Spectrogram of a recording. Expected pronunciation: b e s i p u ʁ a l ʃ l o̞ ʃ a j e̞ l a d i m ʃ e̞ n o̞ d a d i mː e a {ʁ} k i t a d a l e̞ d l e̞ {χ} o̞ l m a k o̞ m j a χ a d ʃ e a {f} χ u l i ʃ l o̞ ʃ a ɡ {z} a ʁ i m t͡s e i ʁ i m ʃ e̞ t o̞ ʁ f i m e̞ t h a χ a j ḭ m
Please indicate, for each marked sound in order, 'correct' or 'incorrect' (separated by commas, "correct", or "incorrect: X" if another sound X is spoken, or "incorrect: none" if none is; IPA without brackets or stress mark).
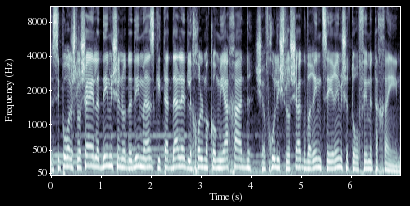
incorrect: z, correct, correct, incorrect: v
